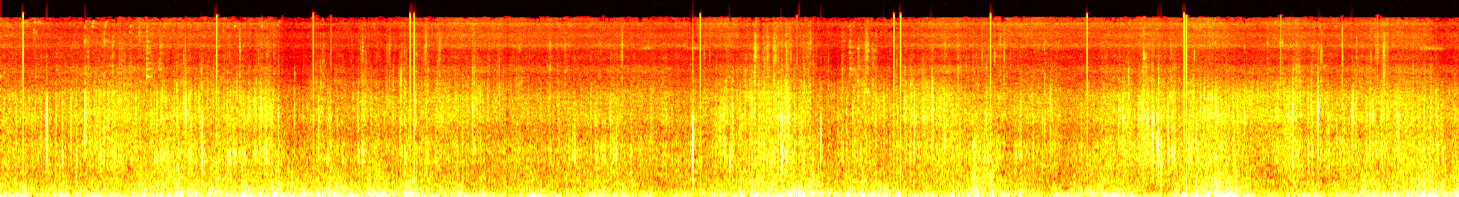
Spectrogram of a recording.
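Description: Wind rushes and buffets loudly past.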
